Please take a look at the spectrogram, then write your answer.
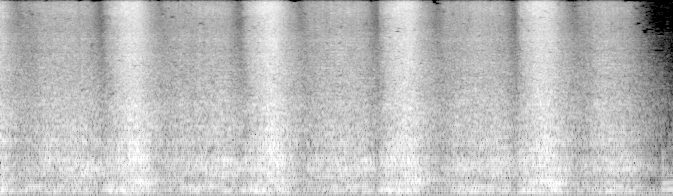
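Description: A Western hand saw cuts through wood in steady, rhythmic strokes, about five rasping pushes with a regular pulse, close and clear with no talk.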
